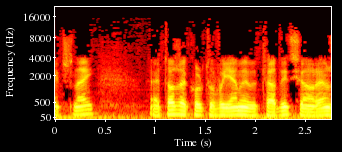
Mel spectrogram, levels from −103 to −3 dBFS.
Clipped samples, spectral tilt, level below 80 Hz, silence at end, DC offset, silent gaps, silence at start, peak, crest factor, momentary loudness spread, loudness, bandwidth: under 0.1%; -6 dB/octave; -40 dBFS; 0 s; under 0.1%; none; 0 s; -4 dBFS; 16 dB; 11 LU; -21 LUFS; 12.5 kHz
